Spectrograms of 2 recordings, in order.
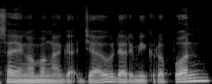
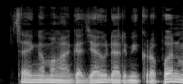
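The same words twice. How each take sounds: First: The distant voice is faint and weakly picked up. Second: The distant voice is still clearly picked up. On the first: "Ini kalau tanpa kompresor. ... kurang tertangkap" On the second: "kita mainkan kompresor di jam tiga. ... masih tertangkap"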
